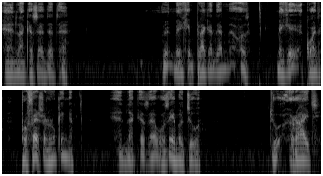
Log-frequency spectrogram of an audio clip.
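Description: Older man, Hungarian native, slow and husky, oral history interviewee. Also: medium pitch, warm tone. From Transylvania, Romania. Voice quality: gravelly, husky, hesitant with many restarts.

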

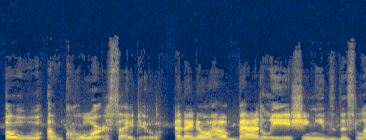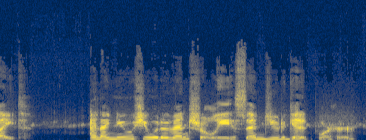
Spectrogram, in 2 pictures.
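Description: A woman voicing a sly, commanding frog queen in a storybook tale, croaking and drawing her words out haughtily. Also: on the high side, big pitch swings, no echo, dull audio, exaggerated voice. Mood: commanding, scheming. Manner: slow, drawn-out, haughty delivery.

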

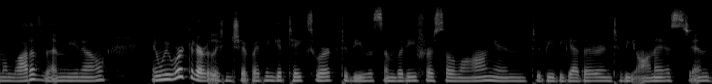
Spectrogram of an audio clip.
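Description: A woman hosting her own podcast, chatting casually in a loud, carrying voice, rambling with many fillers and frequent laughs. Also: on the low side, creaky, no room sound, studio quality. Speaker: podcast host. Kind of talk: casual chat.

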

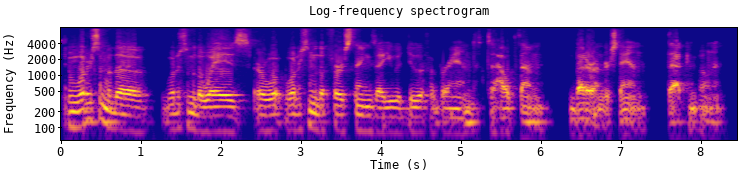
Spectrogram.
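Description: Deep-voiced young man hosting a podcast. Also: normal speed, few pauses, rough recording. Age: 20s. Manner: relaxed, hesitant, with many restarts. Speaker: podcast host. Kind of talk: podcast interview.

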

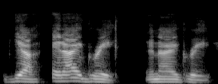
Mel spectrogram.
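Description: A man's voice: mid-range voice, normal speed, pushed and bright, dry recording, poor audio. A man co-hosting a podcast in casual banter, playful and joking. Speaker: podcast co-host.

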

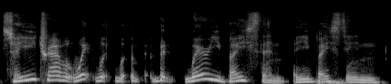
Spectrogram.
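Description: A man's voice: on the high side, big pitch swings, moderate pace, darkish tone, husky, no room sound. A man chatting as a podcast guest, eager and enthusiastic, often calling people "man" and "dude". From Australia. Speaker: guest musician. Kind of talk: casual conversation.

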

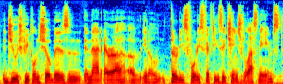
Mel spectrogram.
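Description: An American man around his thirties or forties chatting casually as a podcast co-host, talking in a rambling, halting way. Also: lowish voice, completely flat delivery, vocal fry. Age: 30s or 40s. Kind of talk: casual chat about a cartoon episode.

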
